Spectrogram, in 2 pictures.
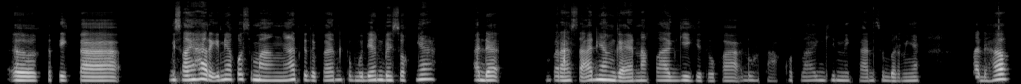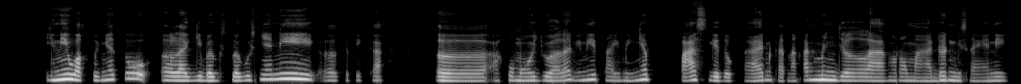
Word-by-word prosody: eee, 185 -1 +5
ketika 180 -2 +1 0.5
misalnya 210 +2 +3
hari 190 -1 +1
ini 230 - +3
aku 235 +1 -3
semangat 195 0 0
gitu 185 -3 -5
kan 195 +3 -5
kemudian 195 0 -1
besoknya 205 +4 -2 0.3
ada 195 -2 +1 0.4
perasaan 190 +1 -1
yang 210 -2 +6
gak 170 0 -1
enak 185 0 -5
lagi 185 0 -4
gitu 165 -2 -12
Kak 170 +1 -9
aduh 190 -1 -13
takut 180 +4 -21
lagi 190 +2 -12
nih 185 -1 -9
kan 165 -1 -12
sebenernya 175 -1 -9 0.5
padahal 200 +8 +1 0.5
ini 210 +4 +8
waktunya 205 -1 +3
tuh, 265 +2 -1
eee, 195 -1 -1
lagi 185 0 +2
bagus-bagusnya 180 +5 -1
nih, 250 -2 +8
eee, 180 0 -11
ketika, 190 -1 -14 0.6
ee, 170 -1 +1
aku 175 +2 -13
mau 180 0 -2
jualan 180 +1 -3
ini 210 +4 -2
timing-nya 180 +3 -4 0.3
pas 205 - 0
gitu 175 -5 -5
kan 170 +4 -5
karena 165 -2 -12
kan 200 +1 -3
menjelang 180 -4 +2
Ramadhan 175 +2 -5
misalnya 165 -2 -10
nih 180 0 -7
185 Hz, 145 wpm, -21 LUFS, 175-200 Hz, 0.6 s, ini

